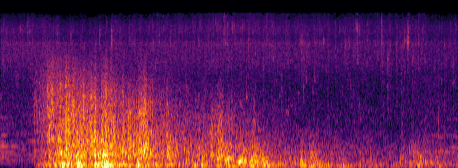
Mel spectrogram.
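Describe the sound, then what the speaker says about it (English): Storm at sea in the pirate game Sea of Thieves, with steady heavy rain and rolling thunder that swells loudly near the start and then settles into a continuous downpour, with no voices. "there's a little bit of a storm going on"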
